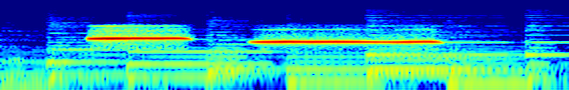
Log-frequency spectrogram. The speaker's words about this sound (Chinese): 结果倒好，这家伙竟然若无其事的面朝天空吹起了口哨。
